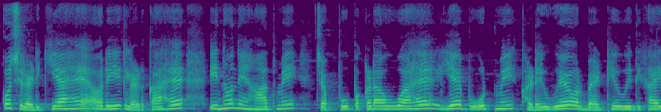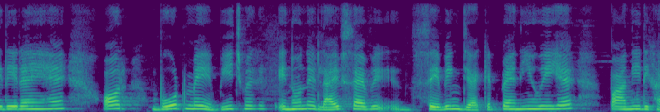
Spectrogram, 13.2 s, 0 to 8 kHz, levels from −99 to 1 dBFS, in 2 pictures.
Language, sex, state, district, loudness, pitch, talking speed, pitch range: Hindi, female, Chhattisgarh, Rajnandgaon, -26 LUFS, 230 Hz, 185 wpm, 215-255 Hz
